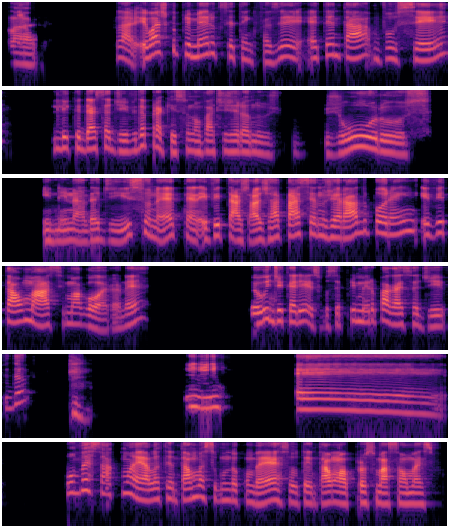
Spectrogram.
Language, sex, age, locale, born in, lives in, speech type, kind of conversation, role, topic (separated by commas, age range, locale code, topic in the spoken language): Portuguese, female, 35-39, pt-BR, Brazil, Spain, conversation, advice, advisor, Como posso cobrar, de forma tranquila, um amigo a quem emprestei dinheiro e que não devolveu?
